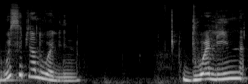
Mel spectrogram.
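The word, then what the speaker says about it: Dwalin: s'inclinant profondément, attendez, il faut pas que je prononce mal, hein. Non, c'est Douine. Oui, c'est bien Doualine.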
